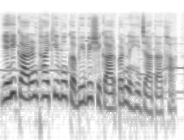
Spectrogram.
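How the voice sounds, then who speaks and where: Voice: mid-range voice, very animated, normal speed. A narrator telling a scripted moral story for a cartoon. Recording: loud music under the voice.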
